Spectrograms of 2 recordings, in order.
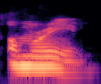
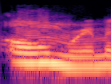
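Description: First: The word has standard Israeli stress. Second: The word has Ashkenazi-style stress. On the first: The speaker calls it right. "it's Omrim" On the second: The speaker calls it wrong. "it's not Omrim"

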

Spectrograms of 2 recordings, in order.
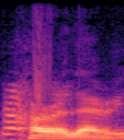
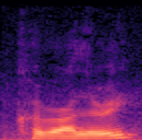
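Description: First: It is said in the American way, rhyming with Larry. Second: It is said in the British and South African way. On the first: "Americans say it's a corollary, like Larry" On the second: "South Africans say, and English people, the way it's meant to be is corollary"

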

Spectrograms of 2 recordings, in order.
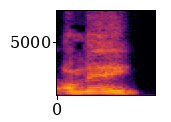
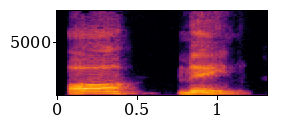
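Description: First: The final syllable and its n are dropped. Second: Both syllables are said fully and distinctly. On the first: The speaker calls it wrong. "you just have the first syllable, but you don't have a second syllable" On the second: The speaker calls it right. "amen has to be recited as two syllables"

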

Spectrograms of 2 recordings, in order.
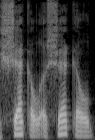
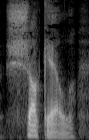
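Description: First: The first vowel is an 'e' sound. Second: The first vowel is an 'a' sound. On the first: The word is in ordinary position within a verse. "you call a shekel" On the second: The word ends a verse or clause. "the word turns into shakel"

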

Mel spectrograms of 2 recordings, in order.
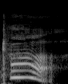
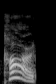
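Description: First: It is said without the r, Boston style. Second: It is said with the r sound.

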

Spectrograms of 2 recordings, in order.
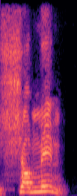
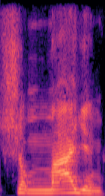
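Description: First: The word has two syllables, ending in -im. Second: The word has three syllables, ending in -ayim. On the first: It is read only by the written letters. The speaker calls it wrong. "Otherwise, we should say Shamim" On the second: It is read as if an aleph were written. The speaker calls it right. "as if it had an aleph"

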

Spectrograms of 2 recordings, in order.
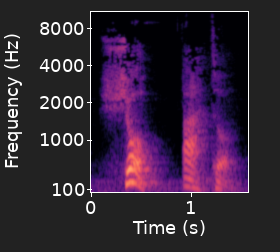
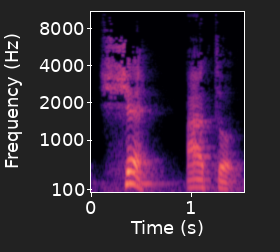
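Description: First: The first syllable has an 'o' vowel. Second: The first syllable has an 'e' vowel. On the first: The speaker calls it right. "It's a komatz" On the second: The speaker calls it wrong. "Many times people say with a segel"

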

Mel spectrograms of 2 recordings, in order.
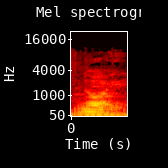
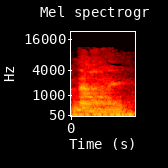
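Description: First: The syllable ends with an 'oy' vowel sound. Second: The syllable ends with an 'eye' vowel sound. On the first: The speaker calls it right. "it's Noi" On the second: The speaker calls it wrong. "It's not Nai"

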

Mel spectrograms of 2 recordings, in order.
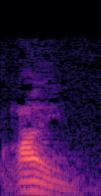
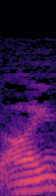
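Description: First: It is said in a Yemenite Hebrew pronunciation. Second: It is said in the usual non-Yemenite pronunciation. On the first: "like the Yemenites pronounce certain words ... they say Ein" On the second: "we say Ein"

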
